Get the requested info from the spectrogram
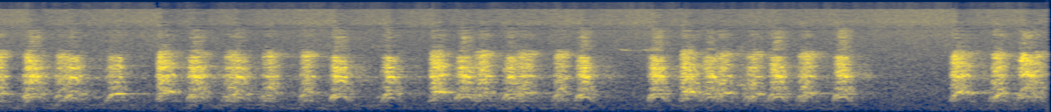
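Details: A fight between a single dog and two male dogs brings rapid, raspy barking in quick runs. Barks overlap, pause briefly near the end, then resume.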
